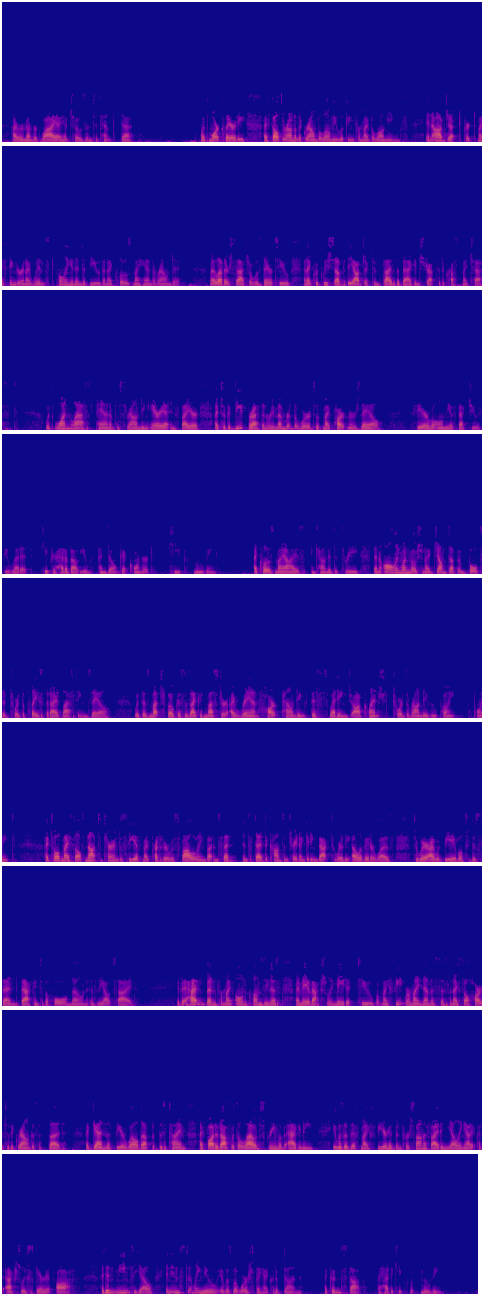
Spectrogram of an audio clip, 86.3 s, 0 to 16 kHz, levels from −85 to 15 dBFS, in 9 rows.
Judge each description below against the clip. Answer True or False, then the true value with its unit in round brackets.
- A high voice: False (175 Hz)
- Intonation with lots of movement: False (2.4 semitones)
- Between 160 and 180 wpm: False (200 wpm)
